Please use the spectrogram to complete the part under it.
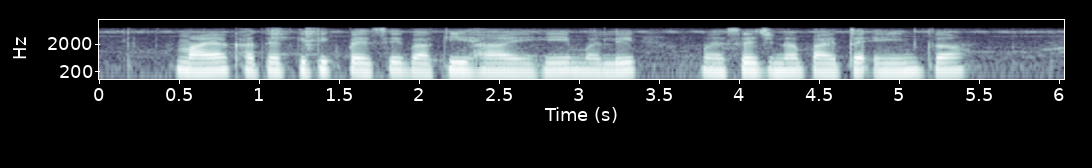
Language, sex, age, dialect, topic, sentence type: Marathi, female, 36-40, Varhadi, banking, question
